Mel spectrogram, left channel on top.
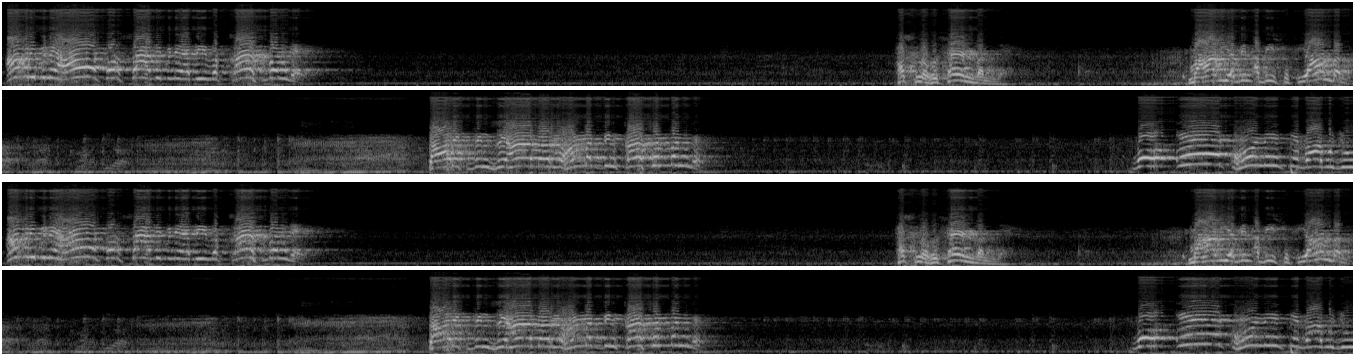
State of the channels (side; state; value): both; normal; correlation 0.62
